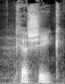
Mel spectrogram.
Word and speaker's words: Kashyyyk: Kashyyyk? – Kashyyyk, yeah.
